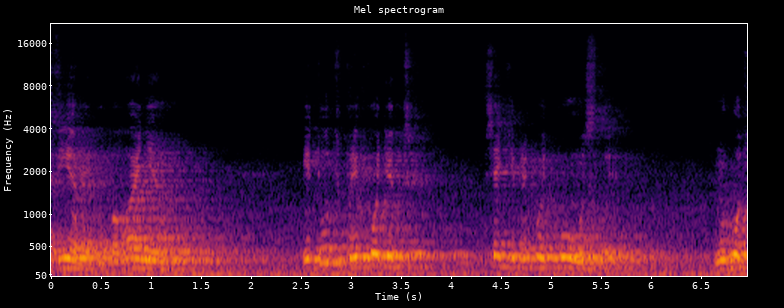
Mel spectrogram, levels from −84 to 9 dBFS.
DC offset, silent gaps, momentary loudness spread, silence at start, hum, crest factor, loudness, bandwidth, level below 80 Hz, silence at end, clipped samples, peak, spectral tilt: under 0.1%; none; 18 LU; 0 s; none; 14 dB; -20 LUFS; 6.2 kHz; -36 dBFS; 0 s; under 0.1%; -6 dBFS; -9.5 dB/octave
